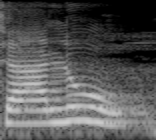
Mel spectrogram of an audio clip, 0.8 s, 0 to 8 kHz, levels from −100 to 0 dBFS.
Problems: constant background noise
